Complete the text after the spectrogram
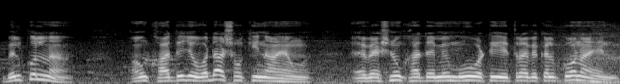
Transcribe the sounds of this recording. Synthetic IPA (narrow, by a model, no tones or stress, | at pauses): bɪlkʊlnɐ | ɐũkʰaːd̪ʱed͡ʑoːʋɐɗaʃɔːkĩnaːɦjũɛ̃ːʋɛːʃnũkʰaːd̪ʱemẽmũʋɐʈʰieːt̪ɪɾaʋɪkəlp̚koːnaːɦɪnɪ̆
